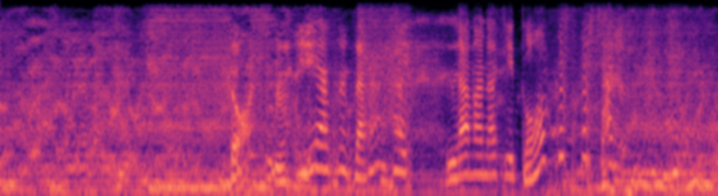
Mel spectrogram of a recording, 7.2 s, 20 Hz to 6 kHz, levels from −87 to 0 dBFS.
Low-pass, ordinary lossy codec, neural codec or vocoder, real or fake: 5.4 kHz; Opus, 32 kbps; codec, 16 kHz, 1 kbps, FreqCodec, larger model; fake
